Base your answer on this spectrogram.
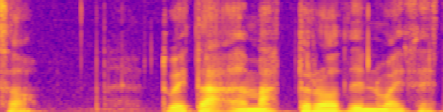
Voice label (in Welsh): "ymadrodd", Welsh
